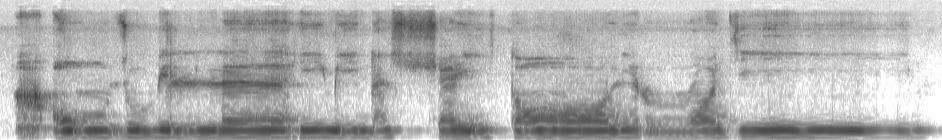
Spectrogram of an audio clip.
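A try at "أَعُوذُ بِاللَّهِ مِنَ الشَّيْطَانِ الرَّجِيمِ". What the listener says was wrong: A'udzubillahi minasyaiton. Ini menggunakan shin ya. Sya bukan shad. A'udzubillahi minasya.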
